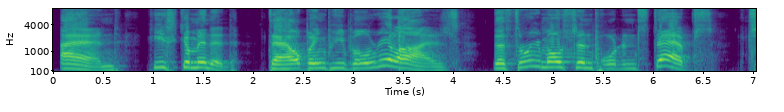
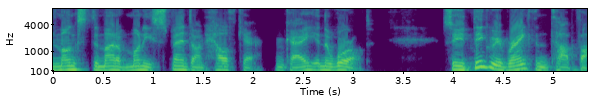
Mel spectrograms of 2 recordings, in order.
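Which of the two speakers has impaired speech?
The first: cerebral palsy; present from birth, severe, walks only with assistance.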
